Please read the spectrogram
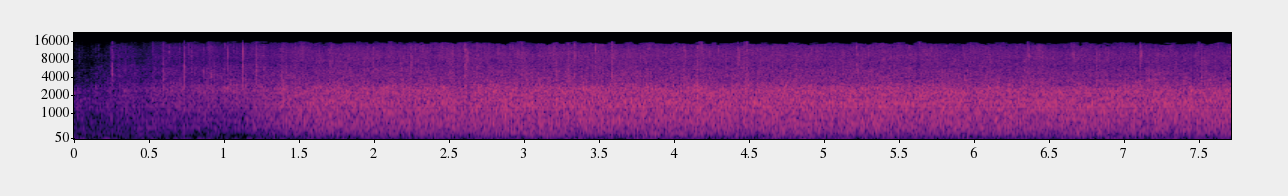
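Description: A large crowd applauding, swelling over the first second or two and then holding steady.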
